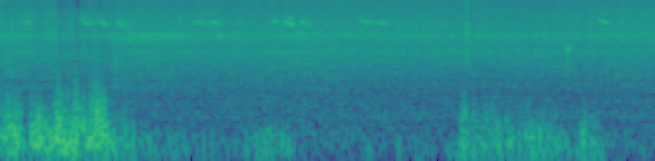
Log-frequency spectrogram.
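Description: Wind buffeting a phone's microphone outdoors: a low rumble, strongest for about the first second, dying down, then gusting up again near the end.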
